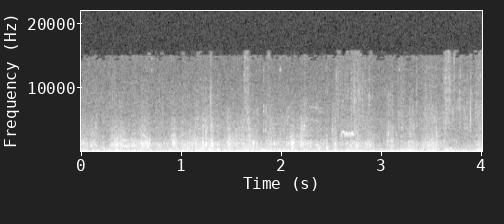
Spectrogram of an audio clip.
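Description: Near silence, with faint, irregular footsteps on a rocky desert trail.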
